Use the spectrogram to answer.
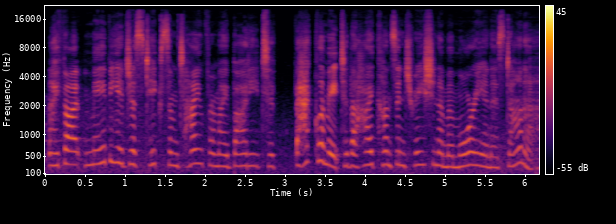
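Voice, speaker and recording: An actress playing a kind, graceful young singer in a video game, speaking politely and with composed sincerity. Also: female voice, high-pitched, fairly even intonation, a little fast, a little hiss or hum, close to an everyday voice. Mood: apologetic, grave. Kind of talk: video game cutscene acting. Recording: loud music under the voice.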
